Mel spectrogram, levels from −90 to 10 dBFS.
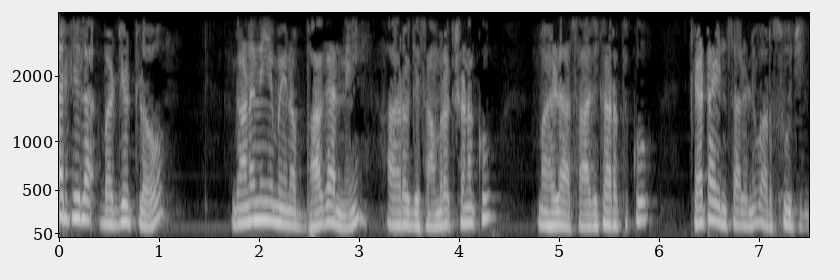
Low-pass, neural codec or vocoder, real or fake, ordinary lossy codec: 3.6 kHz; none; real; AAC, 32 kbps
